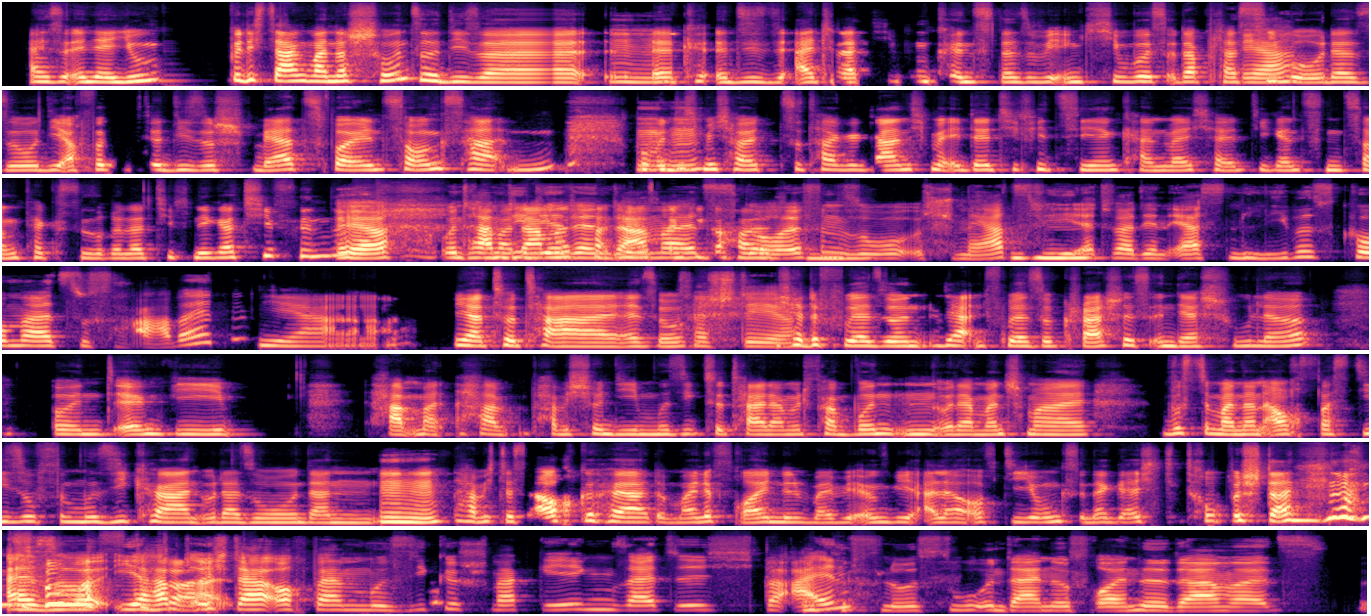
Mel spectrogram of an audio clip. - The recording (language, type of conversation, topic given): German, podcast, Was wäre der Soundtrack deiner Jugend?
- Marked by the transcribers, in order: joyful: "schmerzvollen Songs hatten"; other background noise; laughing while speaking: "finde"; drawn out: "Ja"; joyful: "Dann habe ich das auch … in der gleichen"; laughing while speaking: "Truppe standen und so was"; giggle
